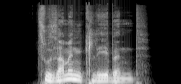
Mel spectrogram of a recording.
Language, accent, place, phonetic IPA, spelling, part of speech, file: German, Germany, Berlin, [t͡suˈzamənˌkleːbn̩t], zusammenklebend, verb, De-zusammenklebend.ogg
- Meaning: present participle of zusammenkleben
